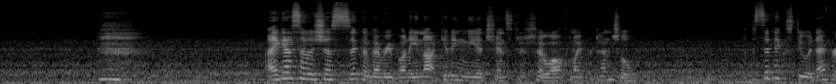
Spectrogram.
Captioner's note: sighs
